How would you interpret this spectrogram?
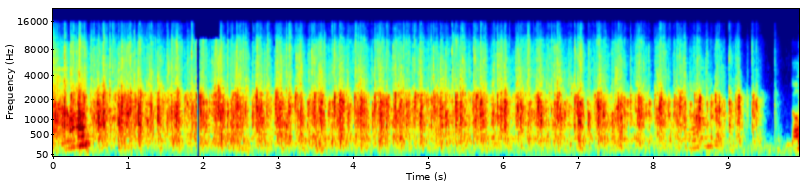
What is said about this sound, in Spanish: Así que yo pido un aplauso fuerte para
